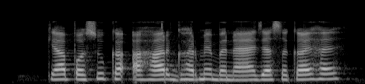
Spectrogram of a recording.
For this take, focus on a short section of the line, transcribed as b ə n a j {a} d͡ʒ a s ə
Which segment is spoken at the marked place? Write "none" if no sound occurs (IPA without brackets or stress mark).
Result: a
